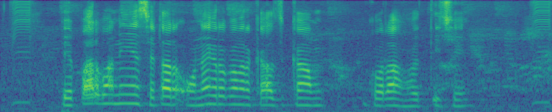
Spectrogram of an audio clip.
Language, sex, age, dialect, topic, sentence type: Bengali, male, 18-24, Western, agriculture, statement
